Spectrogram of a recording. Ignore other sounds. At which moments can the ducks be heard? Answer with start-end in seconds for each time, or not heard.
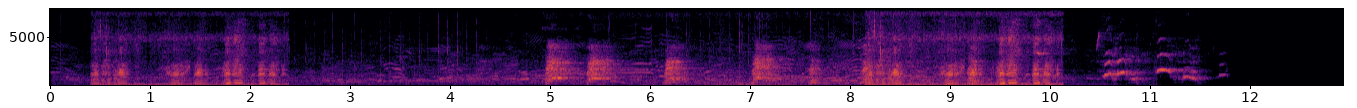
0.4-2.4, 8.2-10.2.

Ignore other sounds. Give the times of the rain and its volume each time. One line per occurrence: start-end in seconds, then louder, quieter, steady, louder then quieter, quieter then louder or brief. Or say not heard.
not heard.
